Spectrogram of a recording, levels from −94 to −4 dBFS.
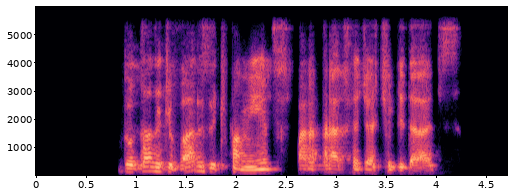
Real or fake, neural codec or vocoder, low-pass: fake; codec, 44.1 kHz, 2.6 kbps, SNAC; 5.4 kHz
